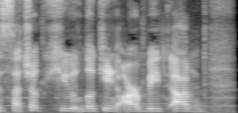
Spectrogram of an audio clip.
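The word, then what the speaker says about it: Arborvitae: And then over here, you can see that this is such a cute looking Arvitae, I think Arbovitae, I think that's how you pronounce it.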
